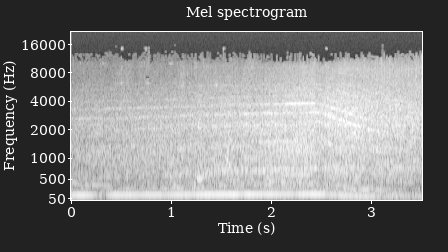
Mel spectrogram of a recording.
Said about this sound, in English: That's a sound bus riders in Los Angeles say they're sick of hearing. A bus so crowded it can't or won't stop, leaving them stranded.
